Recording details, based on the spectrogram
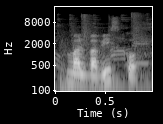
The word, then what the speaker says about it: malvavisco: Sí, hermano, es que estoy afuera con un malvadisco. ¿Cómo se dice? ¿Malvadisco o malvadisco? – Malvavisco.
